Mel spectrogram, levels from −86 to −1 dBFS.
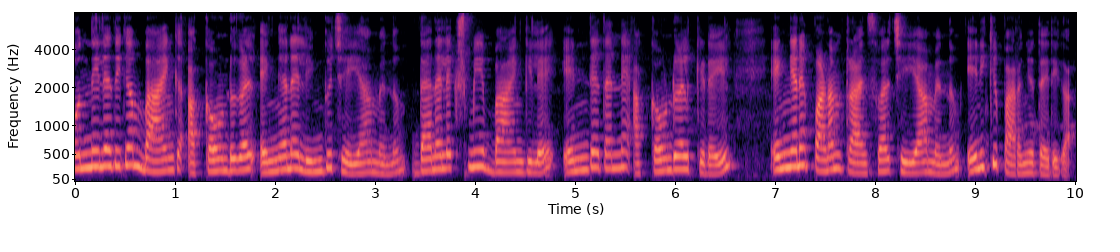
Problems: none marked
